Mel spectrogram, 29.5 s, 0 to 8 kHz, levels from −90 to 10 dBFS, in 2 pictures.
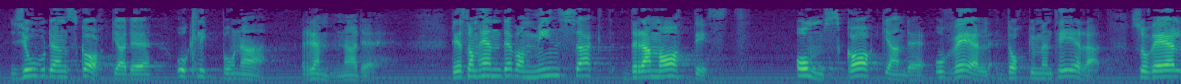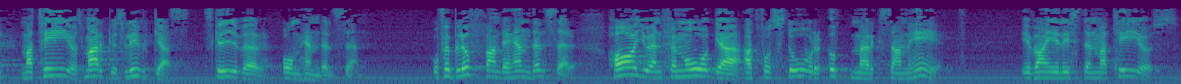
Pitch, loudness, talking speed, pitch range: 175 Hz, -25 LUFS, 70 wpm, 140-195 Hz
